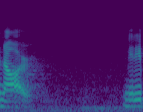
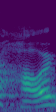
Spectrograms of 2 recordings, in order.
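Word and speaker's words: hour: अब फिर से, मैं यहां 'an' का प्रयोग क्यों कर रहा हूं? क्योंकि यह 'हमारा' है, 'हाउअर' नहीं। यह 'घंटा' है। क्योंकि फिर से, यह कौन सी ध्वनि है? मैं इसे स्वर ध्वनि के साथ उच्चारित कर रहा हूँ।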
